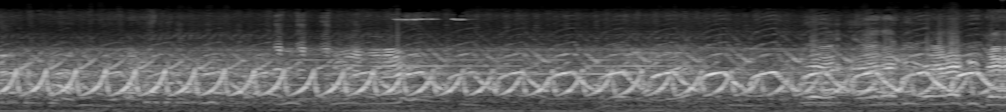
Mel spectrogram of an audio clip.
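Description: An ambulance siren wails continuously in a fast, regular up-and-down warble, loud and close, during a funeral procession crowd; a faint voice or two sits underneath.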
